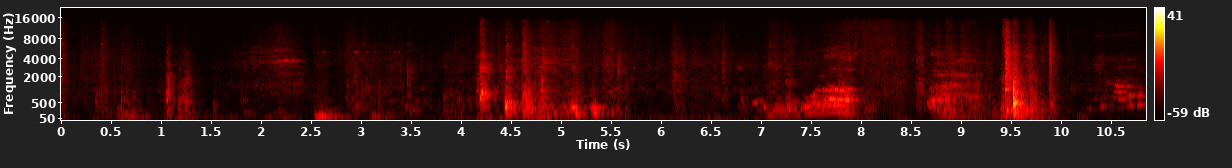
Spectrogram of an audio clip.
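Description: Objects clatter and thump as a man moves things about.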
